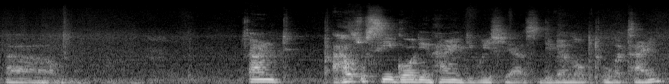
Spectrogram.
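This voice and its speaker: A middle-aged man with a Nigerian accent, sharing slowly and haltingly with many restarts in a group talk. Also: sits low, steady tone. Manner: slow, halting, with repeated restarts. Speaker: group member, father. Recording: roomy, distant mic, faint noise.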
